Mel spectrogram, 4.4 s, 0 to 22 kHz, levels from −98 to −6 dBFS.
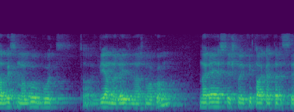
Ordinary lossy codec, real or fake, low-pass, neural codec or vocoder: MP3, 96 kbps; real; 7.2 kHz; none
